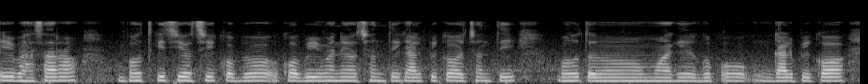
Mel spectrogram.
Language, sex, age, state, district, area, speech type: Odia, female, 45-60, Odisha, Subarnapur, urban, spontaneous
